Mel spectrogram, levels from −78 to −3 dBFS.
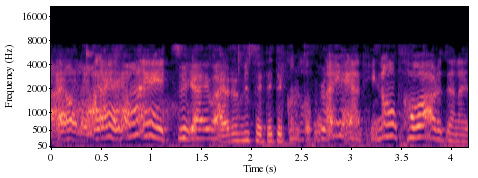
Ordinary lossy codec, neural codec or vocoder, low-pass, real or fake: Opus, 64 kbps; codec, 16 kHz, 4.8 kbps, FACodec; 7.2 kHz; fake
